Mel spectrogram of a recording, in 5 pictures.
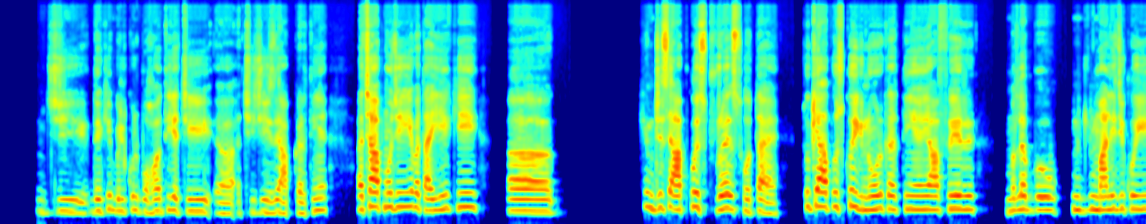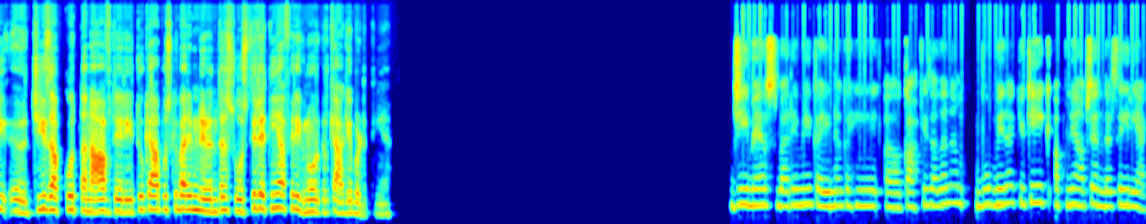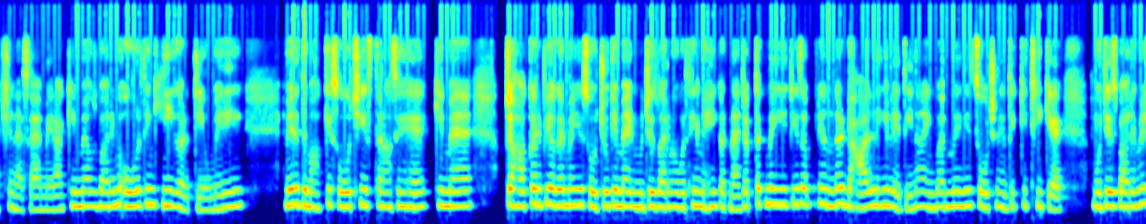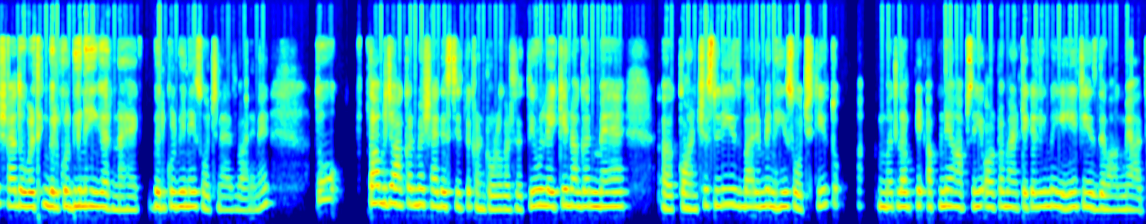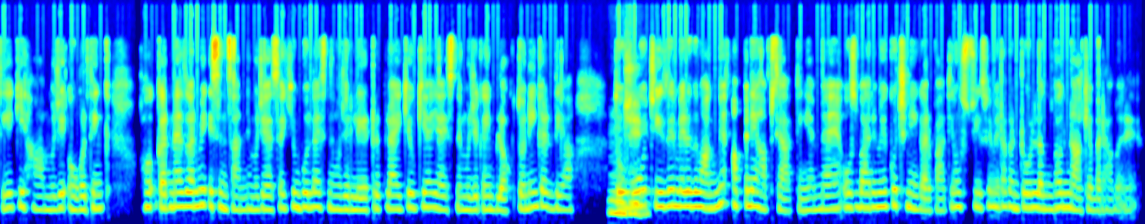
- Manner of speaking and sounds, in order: in English: "स्ट्रेस"; in English: "इग्नोर"; in English: "इग्नोर"; distorted speech; in English: "रिएक्शन"; in English: "ओवरथिंक"; in English: "ओवरथिंक"; in English: "ओवरथिंक"; in English: "कंट्रोल"; in English: "कॉन्ससियसली"; in English: "ऑटोमेटिकली"; in English: "ओवरथिंक"; in English: "लेट रिप्लाई"; in English: "ब्लॉक"; in English: "कंट्रोल"
- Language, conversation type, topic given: Hindi, advice, चिंता को संभालने के लिए मैं कौन-से व्यावहारिक कदम उठा सकता/सकती हूँ?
